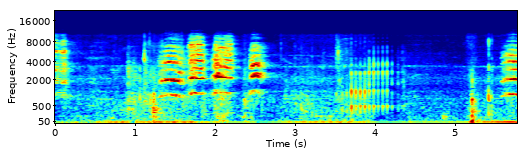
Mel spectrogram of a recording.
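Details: Toucan at an animal breeding centre in Paraná, Brazil, gives harsh, nasal croaking calls in quick bursts, broken by a brief dry rattle before a few more calls.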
